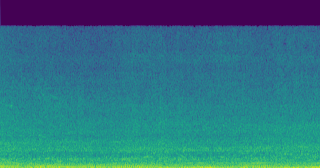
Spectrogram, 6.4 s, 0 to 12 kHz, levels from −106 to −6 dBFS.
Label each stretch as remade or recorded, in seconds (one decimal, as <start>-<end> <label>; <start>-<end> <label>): 0.0-6.4 recorded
